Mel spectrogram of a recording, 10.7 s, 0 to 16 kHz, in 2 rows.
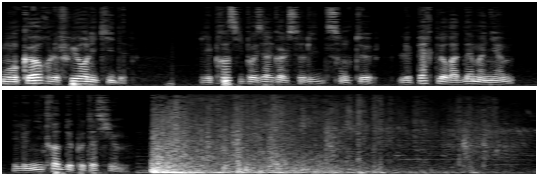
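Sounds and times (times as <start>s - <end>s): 
speech: 0.0s - 1.4s, 2.0s - 6.9s, 7.6s - 8.0s
explosion: 6.8s - 9.9s
rattling debris: 6.8s - 10.6s.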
